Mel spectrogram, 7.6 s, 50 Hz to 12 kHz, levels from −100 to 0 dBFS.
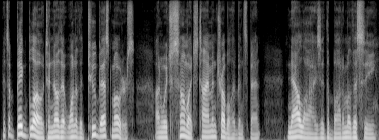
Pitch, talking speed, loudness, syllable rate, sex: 125 Hz, 245 wpm, -18 LUFS, 5.4 syllables/s, male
